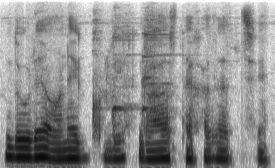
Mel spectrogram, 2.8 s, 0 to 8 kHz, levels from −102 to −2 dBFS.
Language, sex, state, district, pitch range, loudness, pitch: Bengali, male, West Bengal, Alipurduar, 105-115 Hz, -15 LUFS, 110 Hz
